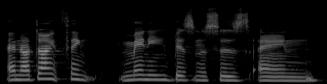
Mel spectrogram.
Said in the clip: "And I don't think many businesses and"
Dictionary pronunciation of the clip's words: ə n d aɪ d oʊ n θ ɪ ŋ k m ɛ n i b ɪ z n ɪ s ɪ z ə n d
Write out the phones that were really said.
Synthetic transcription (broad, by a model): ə n aɪ d oʊ n θ ɪ ŋ k m ɛ n i b ɪ z n ɪ s ɪ z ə n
